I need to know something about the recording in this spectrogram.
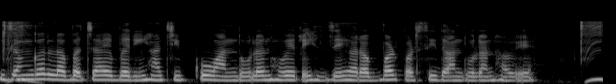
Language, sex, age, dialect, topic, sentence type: Chhattisgarhi, female, 18-24, Northern/Bhandar, agriculture, statement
